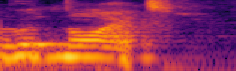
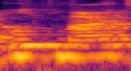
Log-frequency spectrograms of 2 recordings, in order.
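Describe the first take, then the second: First: The vowels are said in an Australian accent. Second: The vowels are said in a standard accent. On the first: "eles falam good night. Tem, eles mudam o som da, das vogais ali" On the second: "ao invés de falar good night"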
